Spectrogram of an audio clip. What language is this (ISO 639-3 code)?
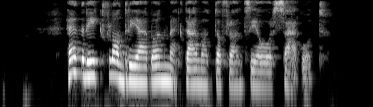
hun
